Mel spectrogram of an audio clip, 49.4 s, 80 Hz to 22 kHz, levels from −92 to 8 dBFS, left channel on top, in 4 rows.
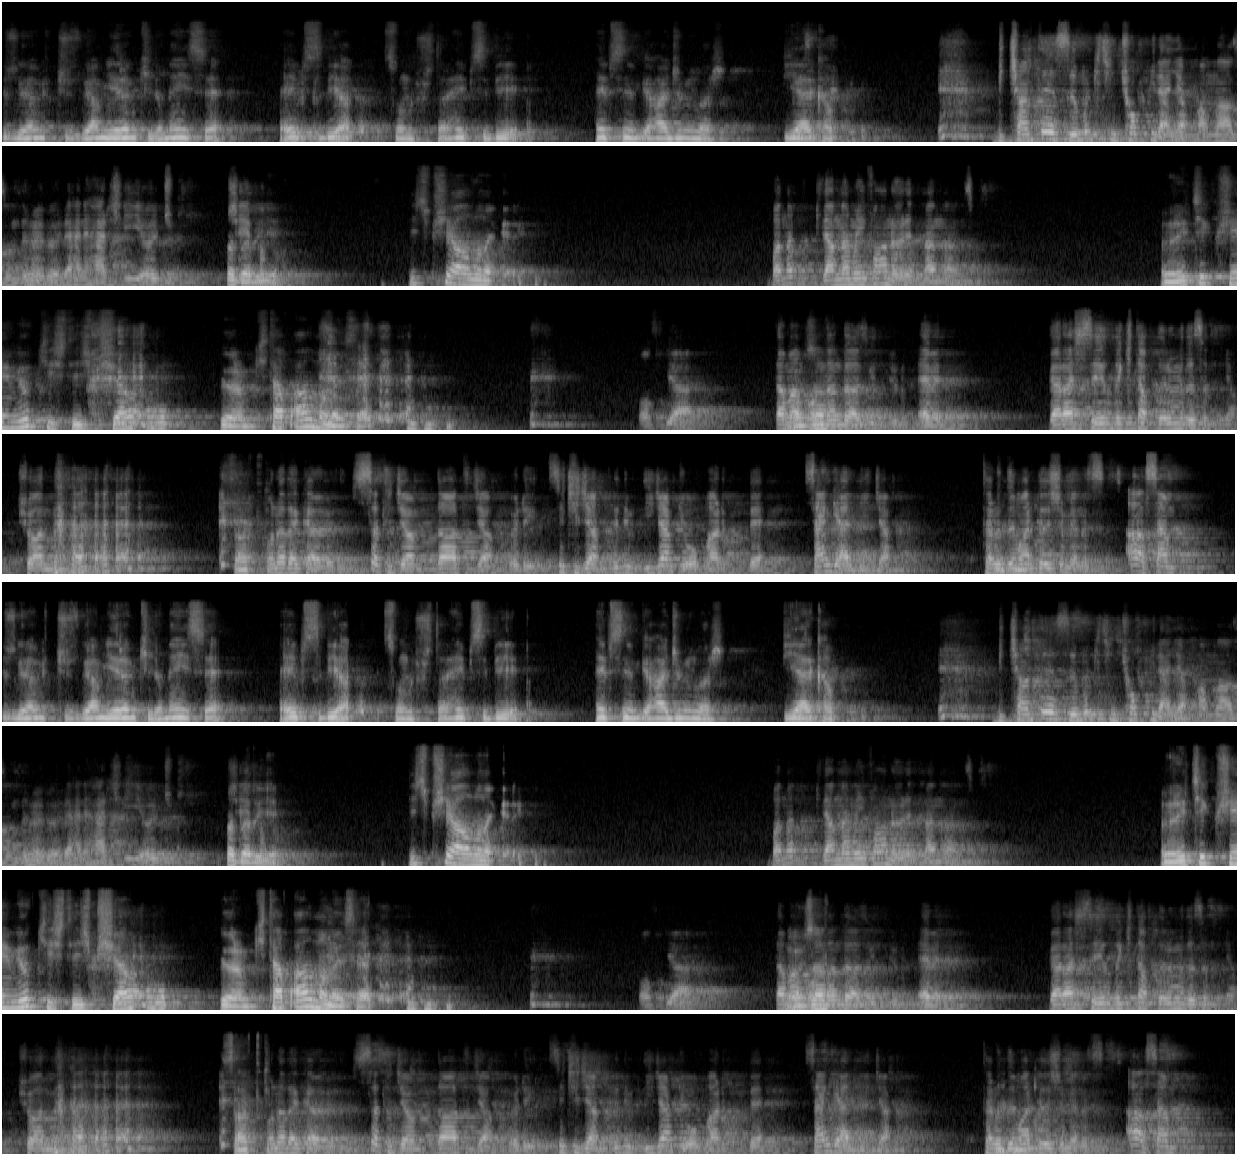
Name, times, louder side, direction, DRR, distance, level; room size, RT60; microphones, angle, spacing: voice 1, 0.0-2.2 2.8-3.5 3.9-5.2 5.9-7.2 7.8-8.3 14.6-15.1 16.4-17.5 23.9-26.3 26.9-28.4 28.7-29.0 32.5-33.0 39.4-39.6 47.0-47.3, right 3 dB, 55° right, 0.7 m, -25 dB
voice 2, 9.4-14.1 14.6-15.0 16.7-16.9 20.0-22.0 25.5-26.1 27.9-28.8 30.0-30.3 31.1-31.6 32.4-34.1 35.2-38.4 39.2-44.7 45.1-46.0 46.9-48.8, left 1 dB, 40° left, 4.3 m, -32 dB
29.5 x 27.5 x 5.2 m
head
